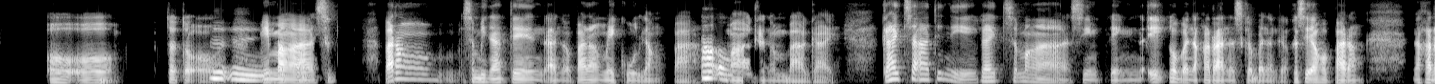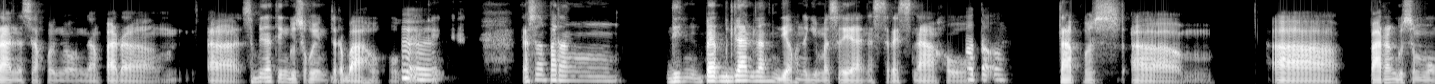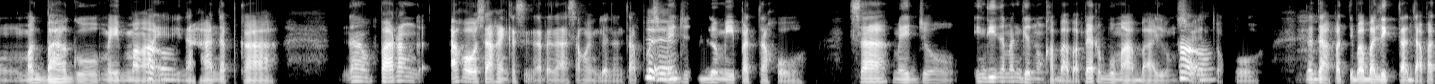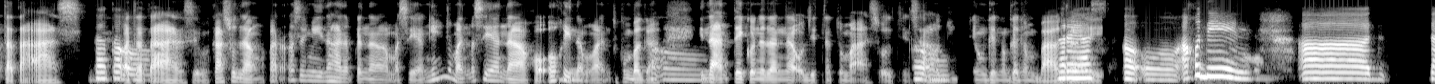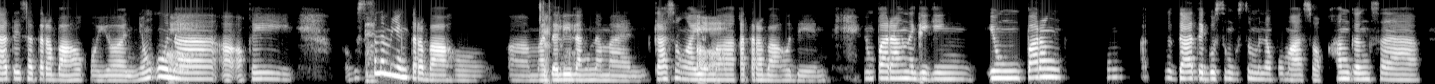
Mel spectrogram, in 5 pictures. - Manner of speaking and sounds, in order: tapping; other background noise; swallow
- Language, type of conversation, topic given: Filipino, unstructured, Sa tingin mo ba, mas mahalaga ang pera o ang kasiyahan sa pagtupad ng pangarap?
- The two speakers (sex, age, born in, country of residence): female, 25-29, Philippines, Philippines; male, 40-44, Philippines, Philippines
